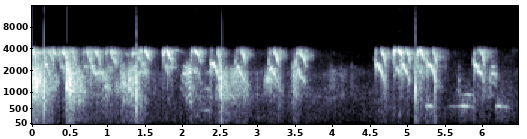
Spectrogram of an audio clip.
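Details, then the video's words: Common hill myna (talking bird) at Alipore Zoo Garden, Kolkata, India, mimics speech in quick, rich, warbling bursts of slurred rising and falling syllables, pauses near the middle, then chatters more with low whistled notes. "The Hill Myna is Taking"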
